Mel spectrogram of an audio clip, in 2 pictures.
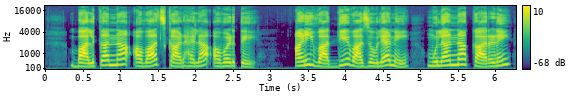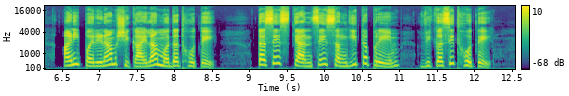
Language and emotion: Marathi, neutral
